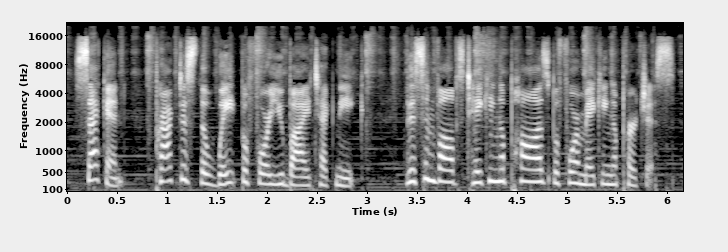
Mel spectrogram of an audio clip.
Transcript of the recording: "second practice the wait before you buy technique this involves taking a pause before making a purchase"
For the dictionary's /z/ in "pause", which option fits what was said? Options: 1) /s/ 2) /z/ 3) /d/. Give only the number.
2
